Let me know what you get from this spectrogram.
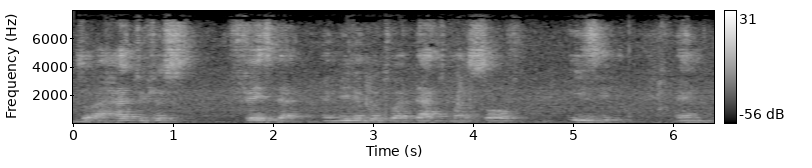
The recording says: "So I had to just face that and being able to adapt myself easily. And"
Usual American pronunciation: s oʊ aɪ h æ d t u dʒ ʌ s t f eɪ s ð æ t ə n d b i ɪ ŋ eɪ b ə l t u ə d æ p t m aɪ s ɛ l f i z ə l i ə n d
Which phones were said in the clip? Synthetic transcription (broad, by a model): s oʊ aɪ h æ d t u dʒ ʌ s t f eɪ s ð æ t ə n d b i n eɪ b ə l t u ə d æ p t m aɪ s ɛ l f i z ə l i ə n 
